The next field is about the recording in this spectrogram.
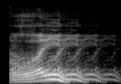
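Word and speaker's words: غين: இந்த எழுத்தை எப்படி உச்சரிக்கணும் அப்படின்னா ரைன் என்று உச்சரிக்கணும்.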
